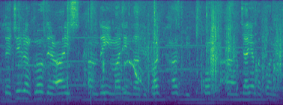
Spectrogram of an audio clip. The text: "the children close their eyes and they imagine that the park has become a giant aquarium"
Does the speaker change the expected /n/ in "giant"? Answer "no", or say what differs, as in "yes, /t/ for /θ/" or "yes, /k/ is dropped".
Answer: no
